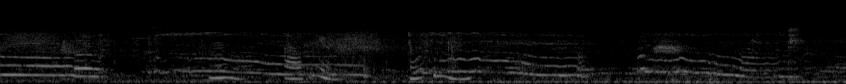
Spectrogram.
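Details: Siberian Husky puppies in Lahore, Pakistan, producing a series of wavering, falling howls and short dipping whines over a steady background hum, with quiet human voices nearby.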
